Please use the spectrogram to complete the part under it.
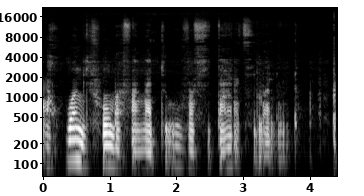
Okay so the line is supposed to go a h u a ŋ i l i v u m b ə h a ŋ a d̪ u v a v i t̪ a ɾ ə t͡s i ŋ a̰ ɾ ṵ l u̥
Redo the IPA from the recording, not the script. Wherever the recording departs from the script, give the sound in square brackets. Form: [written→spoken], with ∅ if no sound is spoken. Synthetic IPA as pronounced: a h u a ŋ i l i [v→f] u m b ə [h→f] a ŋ a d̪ u v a [v→f] i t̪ a ɾ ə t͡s i [ŋ→m] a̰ [ɾ→l] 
